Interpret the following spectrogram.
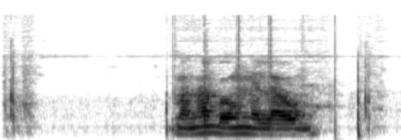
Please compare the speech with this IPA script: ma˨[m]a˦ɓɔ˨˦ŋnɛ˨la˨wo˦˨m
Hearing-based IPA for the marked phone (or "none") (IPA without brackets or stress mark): n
